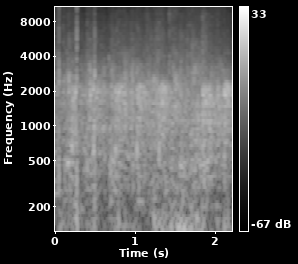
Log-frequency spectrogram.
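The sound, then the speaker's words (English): Applause from an audience celebrating a couple's 30th wedding anniversary: dense, steady clapping that stays loud and even throughout, with no other sound standing out. “I don't know who we're congratulating. I'm not sure about clapping for a wedding anniversary if you're congratulating their longevity.”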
